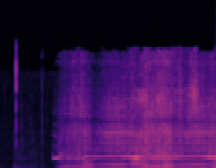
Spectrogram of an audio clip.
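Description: Recorded music starting about half a second in: the opening of an Ethiopian ethnotronica track, a flute-like wind melody of long held notes stepping upward.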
